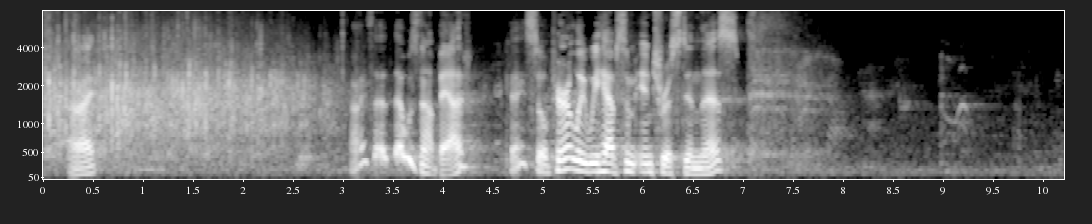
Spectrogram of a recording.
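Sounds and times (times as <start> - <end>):
audience clapping: 0.0 - 3.6
speech: 0.2 - 0.8, 3.1 - 7.2.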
